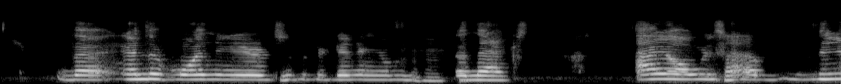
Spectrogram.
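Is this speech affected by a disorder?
Yes: cerebral palsy; daily wheelchair use for mobility, adaptive yoga with breath work, less need felt for physical therapy.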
